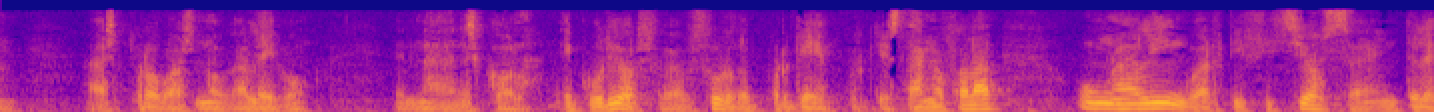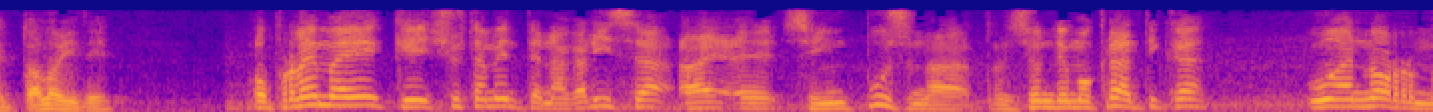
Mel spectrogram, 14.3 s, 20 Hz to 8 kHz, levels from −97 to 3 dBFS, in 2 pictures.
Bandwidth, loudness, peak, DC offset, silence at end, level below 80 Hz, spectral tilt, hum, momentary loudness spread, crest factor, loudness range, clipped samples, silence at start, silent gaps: 6.2 kHz; -24 LUFS; -8 dBFS; under 0.1%; 0 s; -42 dBFS; -6.5 dB/octave; none; 11 LU; 16 dB; 4 LU; under 0.1%; 0 s; none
